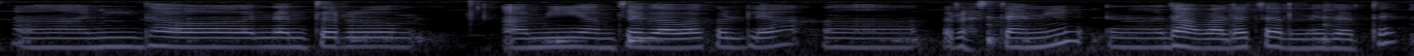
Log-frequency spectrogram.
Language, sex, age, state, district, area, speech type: Marathi, female, 18-30, Maharashtra, Wardha, rural, spontaneous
